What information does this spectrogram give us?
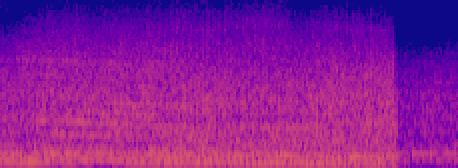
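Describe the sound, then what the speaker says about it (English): Racing car engines roar loudly past at the Hungaroring circuit, Mercedes and Ferrari cars among them, a dense sustained close-up howl that cuts off abruptly near the end, leaving lower distant engine noise. "hearing these different sort of engine noises, you know, literal guttural, like, roar of the Mercedes"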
